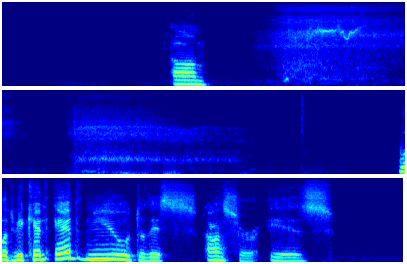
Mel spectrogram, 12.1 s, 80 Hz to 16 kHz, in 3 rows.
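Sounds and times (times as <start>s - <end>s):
man breathing deeply: 2.6s - 6.6s.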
